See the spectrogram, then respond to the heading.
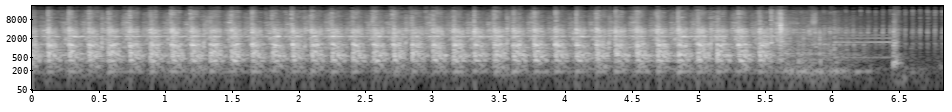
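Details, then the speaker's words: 1981 Mercedes-Benz 300SD, OM617 turbo diesel with rebuilt turbo, new EGR valve and an overhauled injection pump: even cranking, about three pulses a second, for nearly six seconds without the engine even coughing; cranks, won't start, cause unknown. "Alors comme vous avez vu, donc voilà, hein, donc il ne démarre absolument pas. Pourquoi? Je sais pas, hein, je sais vraiment pas."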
